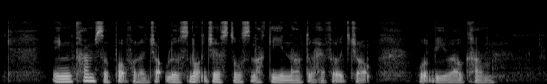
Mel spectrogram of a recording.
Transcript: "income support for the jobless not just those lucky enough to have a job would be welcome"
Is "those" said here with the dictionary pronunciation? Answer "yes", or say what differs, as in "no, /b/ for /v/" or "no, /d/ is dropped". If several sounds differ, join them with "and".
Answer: no, /s/ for /z/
